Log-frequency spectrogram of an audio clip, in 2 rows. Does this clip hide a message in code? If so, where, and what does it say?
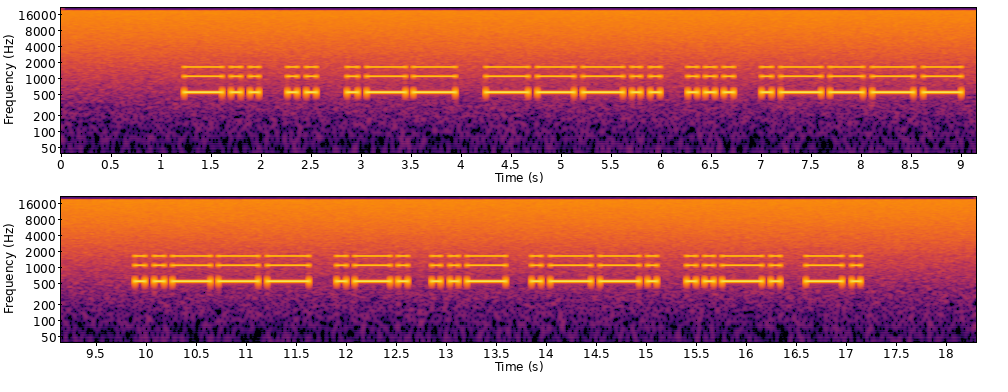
Yes: Morse code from 1.2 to 17.2 s, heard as a keyed tone, hand-sent with a straight key, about 13 wpm, 560 Hz. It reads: DIW8S1 2RUPFN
